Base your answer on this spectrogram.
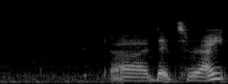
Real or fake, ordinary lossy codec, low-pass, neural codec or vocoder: fake; none; none; codec, 16 kHz, 16 kbps, FreqCodec, smaller model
